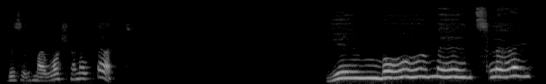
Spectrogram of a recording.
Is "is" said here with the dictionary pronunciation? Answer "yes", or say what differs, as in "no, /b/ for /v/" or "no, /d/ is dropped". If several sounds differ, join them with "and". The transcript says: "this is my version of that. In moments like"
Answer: yes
